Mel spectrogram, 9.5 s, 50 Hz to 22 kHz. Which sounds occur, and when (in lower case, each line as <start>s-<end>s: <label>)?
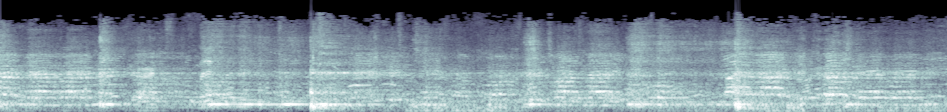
0.0s-2.9s: choir
0.0s-9.4s: music
3.1s-6.9s: choir
7.2s-9.4s: choir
